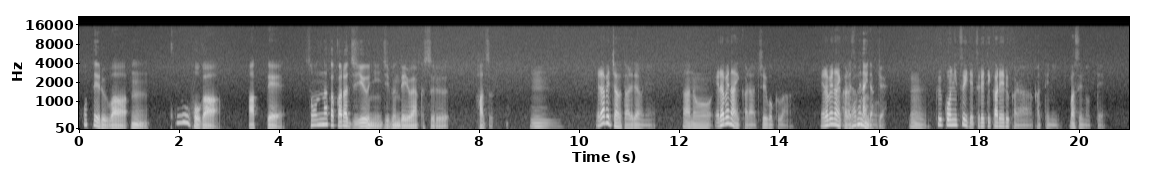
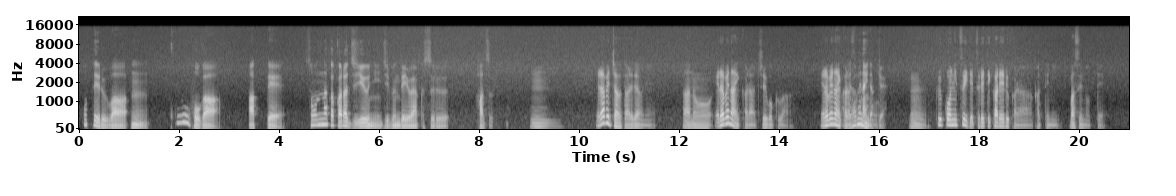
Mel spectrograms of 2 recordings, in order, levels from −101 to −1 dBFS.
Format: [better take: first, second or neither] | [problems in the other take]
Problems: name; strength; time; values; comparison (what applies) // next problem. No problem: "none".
neither | hiss; noticeable; throughout; 20 dB below the speech; the same in both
